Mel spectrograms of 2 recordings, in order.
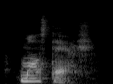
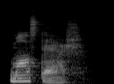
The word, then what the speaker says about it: mustache: Mustache نطقها البريطاني كده. Mustache أو mustache. يا إما تقول مو أو ما، ولكن في النهاية هتقول تا آ تاش مستاش، ولكن في الأمريكي mustache. Mustache. البريطاني mustache. وللأمانة لما بنسمعها من الإنجليز بيقولوها كده mustache، بصراحة ما بنقدرش نمسك نفسنا وبنضحك. Funny شوية. إنما النطق الأمريكي mustache.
